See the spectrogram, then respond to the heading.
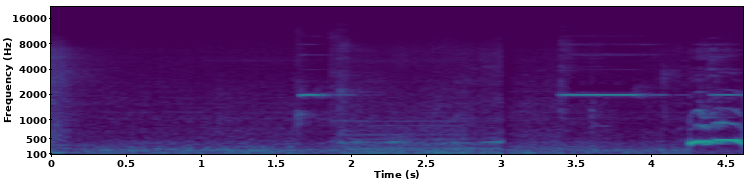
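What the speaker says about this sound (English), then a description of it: "we're going to go ahead and place it in the microwave again for 1 minute." A microwave oven hums steadily while cooking a peppermint mug cake, then its door thuds and sharp electronic beeps ring out several times, ending with a final chime.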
